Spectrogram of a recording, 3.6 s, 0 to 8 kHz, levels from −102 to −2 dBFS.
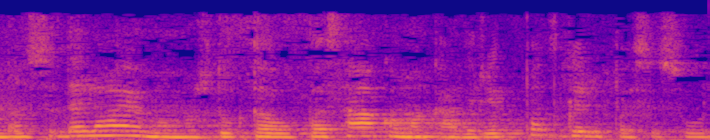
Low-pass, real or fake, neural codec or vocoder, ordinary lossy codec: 7.2 kHz; real; none; MP3, 32 kbps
